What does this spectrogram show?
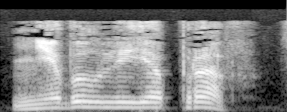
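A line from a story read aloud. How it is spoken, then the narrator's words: Triumphant question. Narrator (Russian): спросил я торжествующим тоном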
